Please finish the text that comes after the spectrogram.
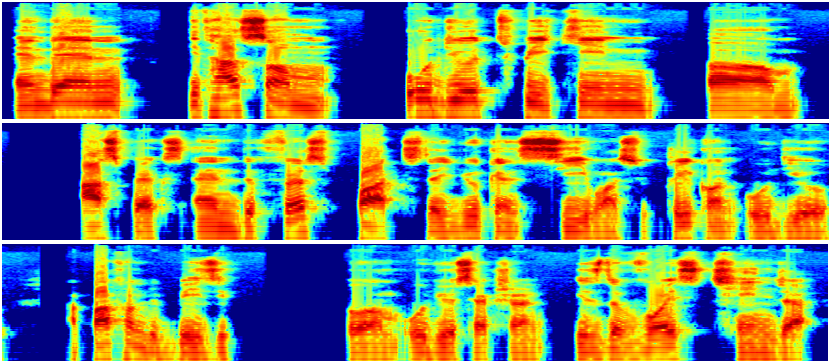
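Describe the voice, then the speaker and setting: A man presenting a casual software tutorial, with somewhat halting, hesitant phrasing. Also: low voice.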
